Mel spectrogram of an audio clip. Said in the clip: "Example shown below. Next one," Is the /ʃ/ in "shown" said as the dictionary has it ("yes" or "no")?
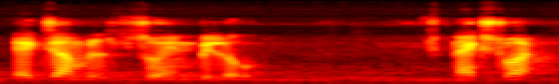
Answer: no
